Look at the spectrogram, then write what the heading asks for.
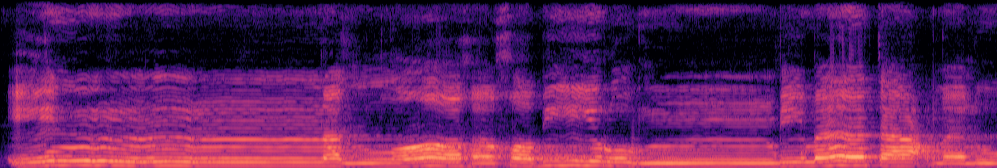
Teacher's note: तनवीन को मीम से बदल कर गुन्ना और इख्फा के साथ में पढ़ेंगे। इसको इक़लाब कहते हैं।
